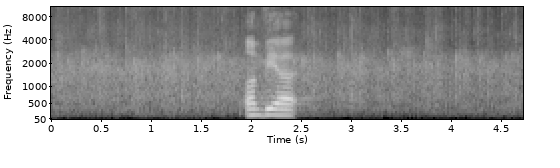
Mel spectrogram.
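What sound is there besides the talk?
audience applause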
